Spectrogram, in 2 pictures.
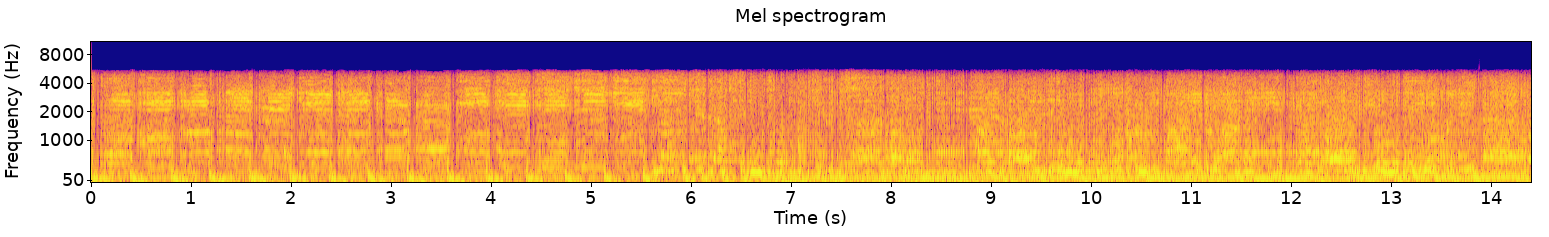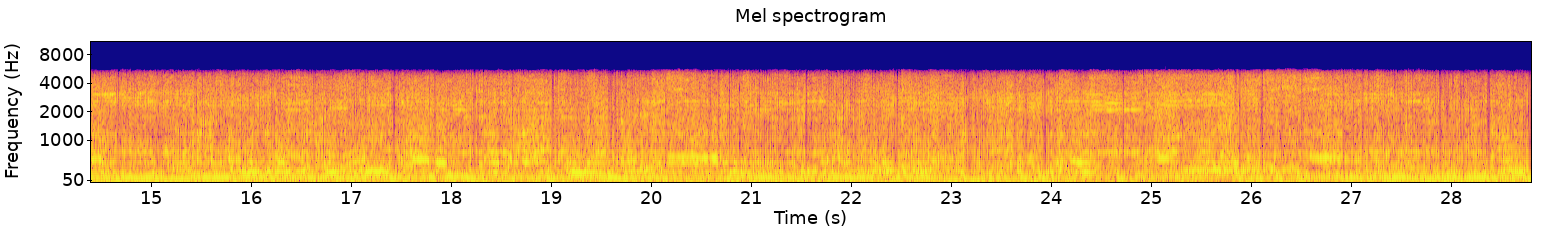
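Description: Rock band playing live: electric guitars, bass and drum kit with a lead singer's voice. The bass and drums come in fuller about six seconds in.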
